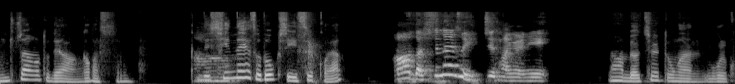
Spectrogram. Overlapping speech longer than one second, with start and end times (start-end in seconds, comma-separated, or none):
none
